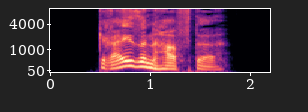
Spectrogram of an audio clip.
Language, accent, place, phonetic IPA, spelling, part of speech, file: German, Germany, Berlin, [ˈɡʁaɪ̯zn̩haftə], greisenhafte, adjective, De-greisenhafte.ogg
- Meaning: inflection of greisenhaft: 1. strong/mixed nominative/accusative feminine singular 2. strong nominative/accusative plural 3. weak nominative all-gender singular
